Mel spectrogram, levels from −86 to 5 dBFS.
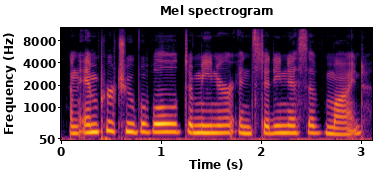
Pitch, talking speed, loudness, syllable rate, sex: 225 Hz, 135 wpm, -15 LUFS, 5.2 syllables/s, female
